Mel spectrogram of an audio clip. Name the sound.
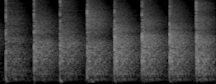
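loud hand clapping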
